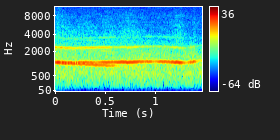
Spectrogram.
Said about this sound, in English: Come on, let's go. You better have the siren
